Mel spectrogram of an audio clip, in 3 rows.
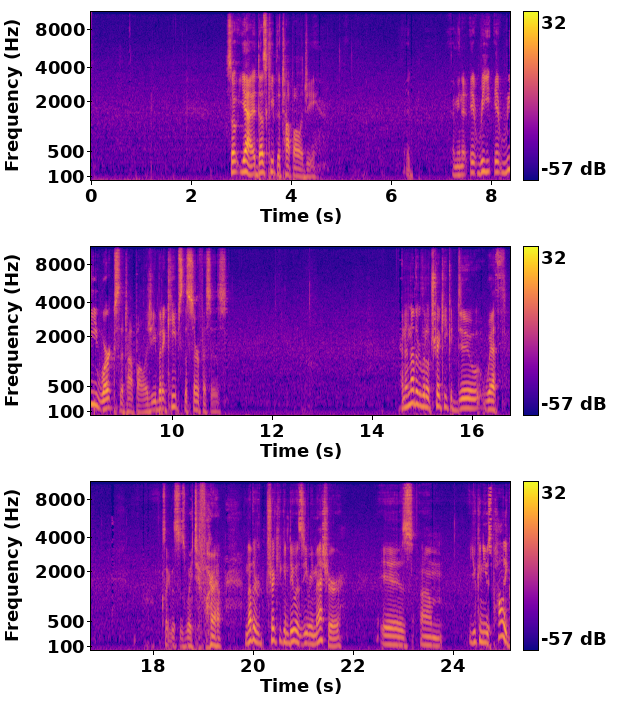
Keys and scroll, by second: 19.0 s, 24.0 s.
